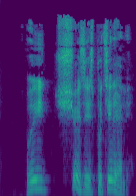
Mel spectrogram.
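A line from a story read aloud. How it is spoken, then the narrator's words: Hoarse question. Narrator (Russian): хрипло спросил атаман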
